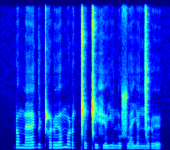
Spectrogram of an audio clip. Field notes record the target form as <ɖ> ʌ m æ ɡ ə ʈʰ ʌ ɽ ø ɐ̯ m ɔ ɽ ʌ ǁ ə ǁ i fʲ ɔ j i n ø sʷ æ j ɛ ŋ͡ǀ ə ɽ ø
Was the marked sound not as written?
yes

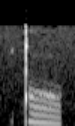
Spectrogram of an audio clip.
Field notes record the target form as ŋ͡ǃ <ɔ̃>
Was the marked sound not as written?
yes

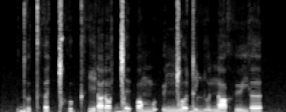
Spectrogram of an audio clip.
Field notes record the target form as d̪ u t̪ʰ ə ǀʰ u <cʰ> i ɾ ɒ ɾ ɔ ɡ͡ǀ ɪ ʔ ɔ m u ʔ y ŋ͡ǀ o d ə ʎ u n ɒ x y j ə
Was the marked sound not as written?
yes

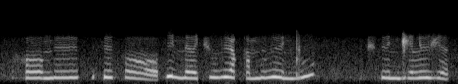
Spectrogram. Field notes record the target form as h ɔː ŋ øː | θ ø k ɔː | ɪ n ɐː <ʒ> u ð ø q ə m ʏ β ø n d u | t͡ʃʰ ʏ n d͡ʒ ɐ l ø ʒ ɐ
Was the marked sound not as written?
yes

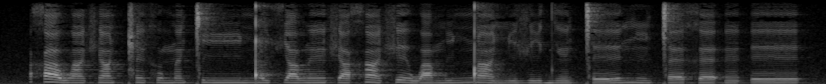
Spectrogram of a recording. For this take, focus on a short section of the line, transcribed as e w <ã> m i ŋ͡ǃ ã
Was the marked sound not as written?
yes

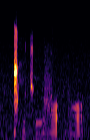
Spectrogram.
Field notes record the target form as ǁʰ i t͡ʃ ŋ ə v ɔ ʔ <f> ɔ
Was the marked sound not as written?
yes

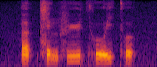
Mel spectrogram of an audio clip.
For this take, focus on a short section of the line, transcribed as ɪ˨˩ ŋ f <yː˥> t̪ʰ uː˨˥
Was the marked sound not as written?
yes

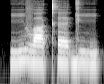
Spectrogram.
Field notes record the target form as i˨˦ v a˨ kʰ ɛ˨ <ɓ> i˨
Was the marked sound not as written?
yes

